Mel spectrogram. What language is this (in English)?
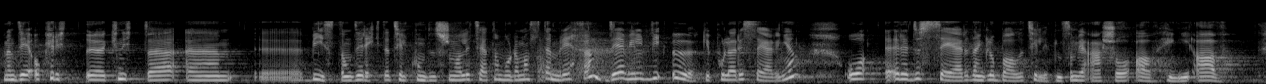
Norwegian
